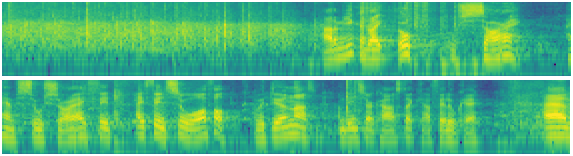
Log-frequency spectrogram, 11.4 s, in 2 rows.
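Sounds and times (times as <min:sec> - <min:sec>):
audience applause: 0:00.0 - 0:03.3
speech: 0:03.2 - 0:11.3
laughter: 0:05.3 - 0:09.3, 0:10.6 - 0:11.3.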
